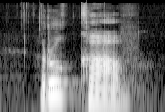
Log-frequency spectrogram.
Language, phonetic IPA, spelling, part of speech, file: Ukrainian, [rʊˈkau̯], рукав, noun, Uk-рукав.ogg
- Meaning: 1. sleeve 2. arm, channel, distributary (side stream off of a river) 3. hose (tube for carrying liquid)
